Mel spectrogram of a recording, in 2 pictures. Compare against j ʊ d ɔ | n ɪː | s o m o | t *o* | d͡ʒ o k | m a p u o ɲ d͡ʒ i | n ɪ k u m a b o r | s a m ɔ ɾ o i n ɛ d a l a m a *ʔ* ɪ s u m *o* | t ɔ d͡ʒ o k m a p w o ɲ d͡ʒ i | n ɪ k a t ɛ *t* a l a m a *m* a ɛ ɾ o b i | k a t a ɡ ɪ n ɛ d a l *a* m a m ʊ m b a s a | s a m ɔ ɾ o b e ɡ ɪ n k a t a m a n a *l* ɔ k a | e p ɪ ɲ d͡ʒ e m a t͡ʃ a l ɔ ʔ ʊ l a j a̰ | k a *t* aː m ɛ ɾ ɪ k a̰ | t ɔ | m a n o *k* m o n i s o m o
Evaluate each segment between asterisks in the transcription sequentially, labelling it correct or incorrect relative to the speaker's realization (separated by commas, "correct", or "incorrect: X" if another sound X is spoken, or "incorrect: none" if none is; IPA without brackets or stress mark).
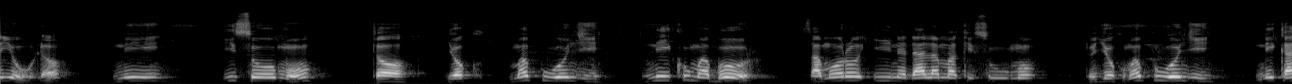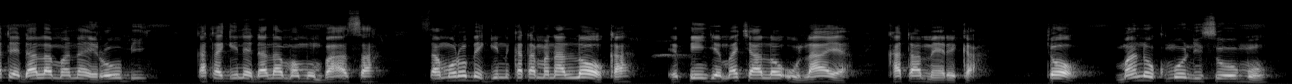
incorrect: ɔ, incorrect: k, correct, incorrect: d, incorrect: n, correct, correct, correct, correct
